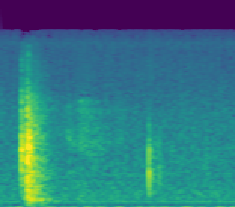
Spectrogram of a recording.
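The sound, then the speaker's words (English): A door swings shut with a solid thud as Chester shuts it at Matt Dillon's order, followed by two small latch-like clicks spaced about a second apart. “Shut the door, Chester. You can go out or stay in, but shut the door.”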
